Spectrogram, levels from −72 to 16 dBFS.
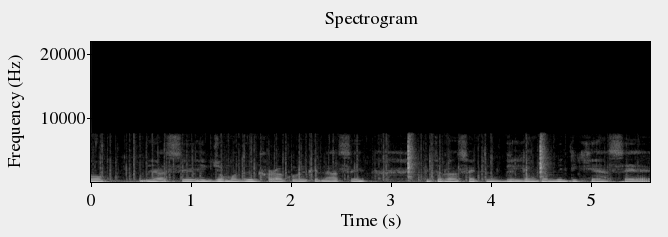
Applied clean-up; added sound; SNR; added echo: none; Snare drum + Drip; 12 dB; none.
